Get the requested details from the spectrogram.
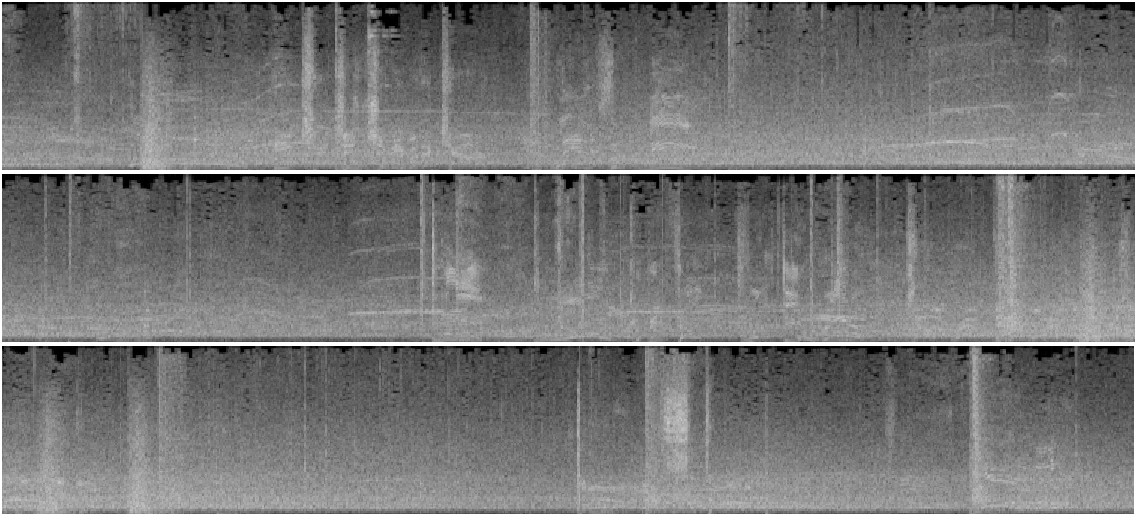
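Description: Heavy thuds of bodies hitting a wrestling mat ring out now and then.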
